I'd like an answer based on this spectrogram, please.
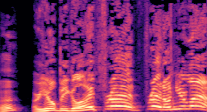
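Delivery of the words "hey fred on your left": put-on very high, carrying holler. Describing birding with others, calling a warning to a companion, imitating someone hollering. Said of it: "so you're hollering to try to communicate".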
